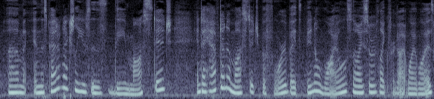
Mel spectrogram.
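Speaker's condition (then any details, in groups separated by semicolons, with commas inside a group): No condition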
